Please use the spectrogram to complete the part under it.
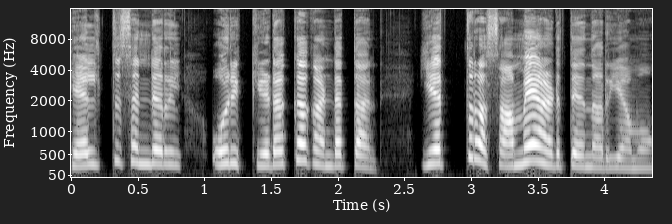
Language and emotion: Malayalam, angry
